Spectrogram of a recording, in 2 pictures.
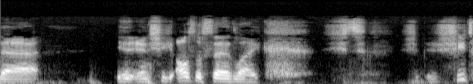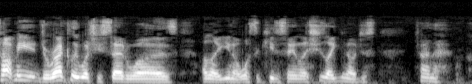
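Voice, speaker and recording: A man talks at a moderate pace in a dark, mellow tone, with fairly high pitch and ordinary pitch variation. Long, frequent pauses and big swings in loudness mark his delivery. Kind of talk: podcast conversation. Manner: casual, rambling.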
